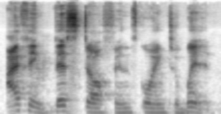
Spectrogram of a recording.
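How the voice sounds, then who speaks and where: A woman reading aloud in an expressive, instructive way, as a teacher does for young children, pausing to think through questions. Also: deep voice.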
